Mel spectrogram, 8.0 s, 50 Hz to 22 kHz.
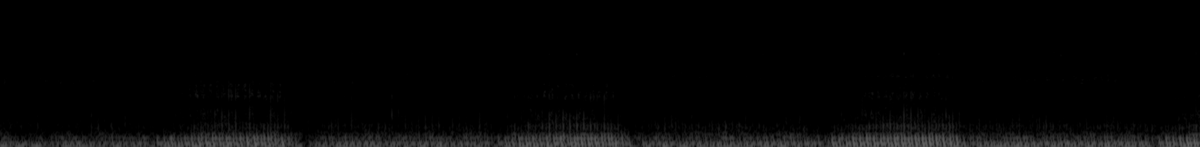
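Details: Male F2 Savannah cat Kumba asleep and purring happily indoors: a thick, low buzzing rumble in slow breath-paced surges roughly every two seconds, with slight breathy noise on alternate phases.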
